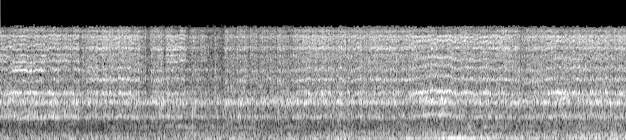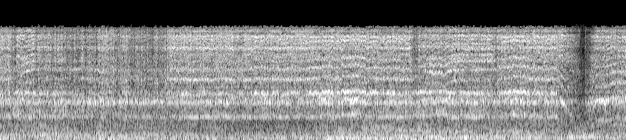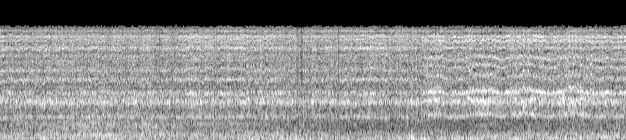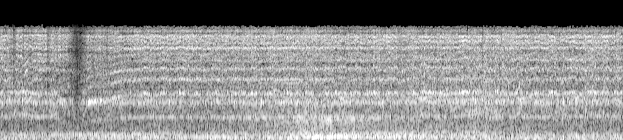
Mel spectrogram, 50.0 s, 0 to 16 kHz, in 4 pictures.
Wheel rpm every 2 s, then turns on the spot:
160, 160, 160, 160, 160, 160, 160, 160, 160, 160, 160, 140, 130, 160, 160, 160, 160, 160, 160, 120, 160, 160, 160, 160, 160.
none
